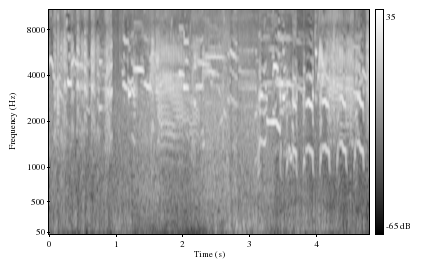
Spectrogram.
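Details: Gulls calling: several overlapping harsh, nasal, harmonic cries, then a quick run of short yelping notes at about three per second near the end, over a steady broadband background rush.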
